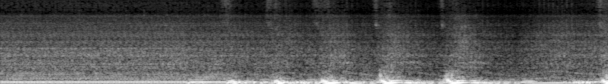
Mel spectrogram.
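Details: Integra starting after head gasket repair and machined head: steady even idle, then clean rev blips rising and settling smoothly; normal idle and rev.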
